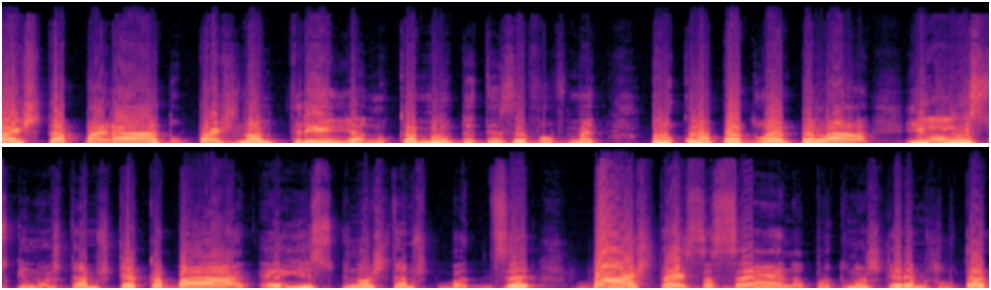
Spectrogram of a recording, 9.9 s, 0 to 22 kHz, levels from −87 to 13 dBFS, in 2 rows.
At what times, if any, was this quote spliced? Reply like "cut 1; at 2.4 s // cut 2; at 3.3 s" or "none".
none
